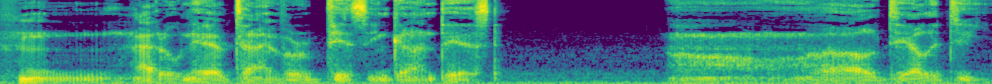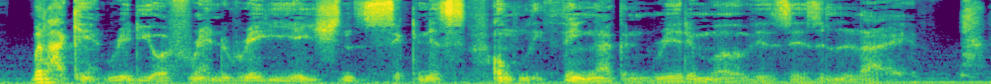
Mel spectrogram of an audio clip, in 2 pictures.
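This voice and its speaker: A man puts on a character voice. He goes at a fairly slow pace over clear background noise. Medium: video game. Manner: gruff, menacing.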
